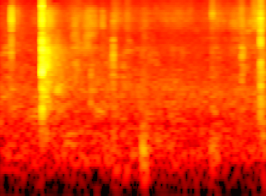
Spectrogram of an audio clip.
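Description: A single sharp hand clap about a third of a second in, the signal to start a rugby breakdown drill, followed by a duller thump as the players move on the ground.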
